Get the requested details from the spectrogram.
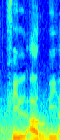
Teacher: alif lam bertemu hamzah, alif lam qamariyah, lam dibaca jelas. Ra mati, sebelum dia ada huruf yang berbaris atas, ra dibaca tebal.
